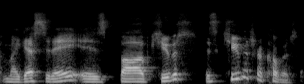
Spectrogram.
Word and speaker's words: Cubitt: My guest today is Bob Cubitt. Is it Cubitt or Cubitt? I never checked, actually. It's Cubitt.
